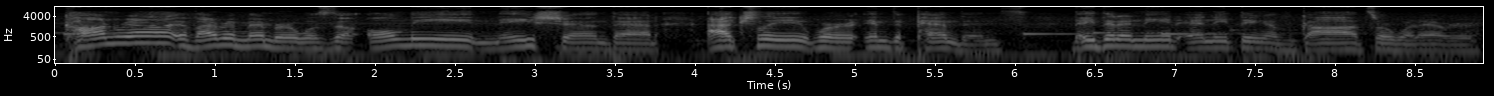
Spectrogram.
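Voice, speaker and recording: A man's voice: fairly high pitch, animated, unhurried, hardly any pauses, a bit bright, soft background music. A man giving casual gameplay commentary as a game streamer.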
